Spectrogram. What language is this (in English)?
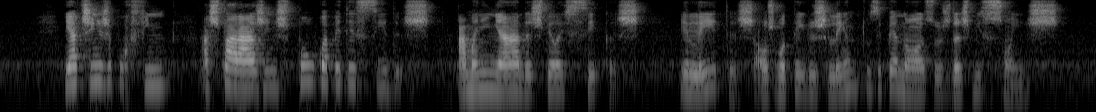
Portuguese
